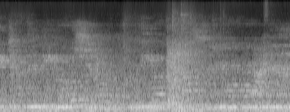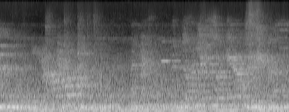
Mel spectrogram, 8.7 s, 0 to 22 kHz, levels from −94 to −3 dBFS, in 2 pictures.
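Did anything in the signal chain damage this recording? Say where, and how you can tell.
Yes, at the codec stage, throughout the sound: plainly audible Bluetooth LC3 compression, likely from an LE Audio link near 48 kbps. Coarsely quantised, noise-filled upper bands in 10 ms frames add a grainy, breathy edge, seen on a spectrogram as blocky speckle reaching about 20.2 kHz.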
